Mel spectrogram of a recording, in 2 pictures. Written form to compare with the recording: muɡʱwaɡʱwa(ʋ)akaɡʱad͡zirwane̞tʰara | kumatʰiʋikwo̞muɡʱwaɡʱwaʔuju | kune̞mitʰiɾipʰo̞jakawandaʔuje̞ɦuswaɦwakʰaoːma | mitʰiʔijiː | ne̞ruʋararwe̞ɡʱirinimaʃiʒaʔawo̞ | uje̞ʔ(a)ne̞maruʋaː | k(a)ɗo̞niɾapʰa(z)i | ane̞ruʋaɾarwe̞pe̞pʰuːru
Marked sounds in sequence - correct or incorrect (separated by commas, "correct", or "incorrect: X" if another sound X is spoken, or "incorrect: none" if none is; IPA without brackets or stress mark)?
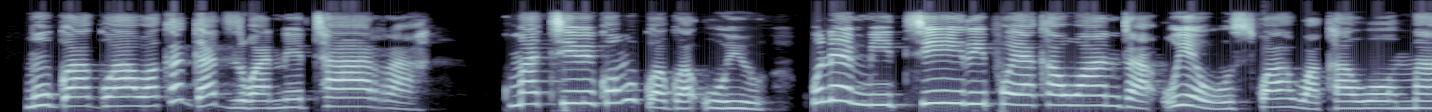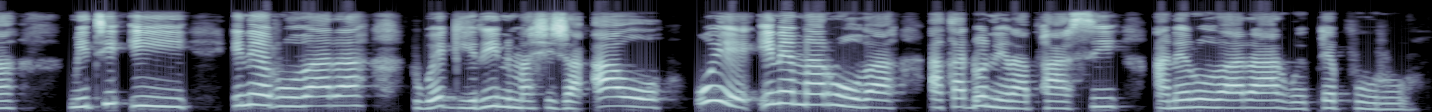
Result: incorrect: w, incorrect: i, correct, incorrect: s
